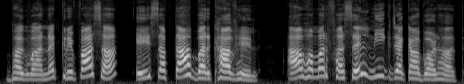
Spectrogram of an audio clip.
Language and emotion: Maithili, happy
